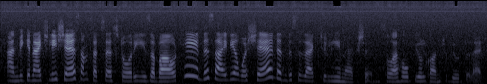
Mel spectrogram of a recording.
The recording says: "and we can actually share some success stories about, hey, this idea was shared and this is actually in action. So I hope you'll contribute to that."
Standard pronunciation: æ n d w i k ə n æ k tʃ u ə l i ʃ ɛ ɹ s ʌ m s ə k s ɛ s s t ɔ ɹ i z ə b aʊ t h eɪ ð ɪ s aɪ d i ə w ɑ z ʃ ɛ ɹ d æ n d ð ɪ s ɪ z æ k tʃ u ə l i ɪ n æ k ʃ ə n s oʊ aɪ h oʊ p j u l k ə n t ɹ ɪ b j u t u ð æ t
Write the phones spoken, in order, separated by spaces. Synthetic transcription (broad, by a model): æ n d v i k ə n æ k tʃ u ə l i ʃ ɛ ɹ s ʌ m s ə k s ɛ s s t ɔ ɹ i z ə b aʊ t h eɪ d ɪ s aɪ d i ə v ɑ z ʃ ɛ ɹ d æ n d ɪ s ɪ z æ k tʃ u ə l i ɪ n æ k ʃ ə n s oʊ aɪ h oʊ p j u l k ə n t ɹ ɪ b j u t u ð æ t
